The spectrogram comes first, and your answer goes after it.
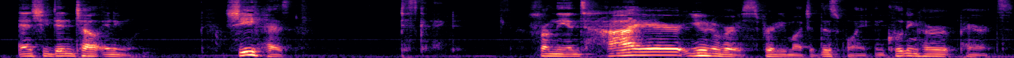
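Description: With an American accent, a man speaks with very wide pitch swings, big swings in loudness and long, frequent pauses, and the room echo is audible. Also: medium pitch for a man, fairly slow pace. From US Midwest, Illinois. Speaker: podcast co-host. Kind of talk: casual chat.

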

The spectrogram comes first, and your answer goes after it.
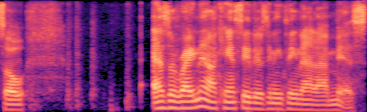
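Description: A man speaks with an American accent and a dark, mellow tone. His pitch moves with ordinary variation. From New Jersey. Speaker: podcast guest, friend of host. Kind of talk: personal testimony. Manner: halting.

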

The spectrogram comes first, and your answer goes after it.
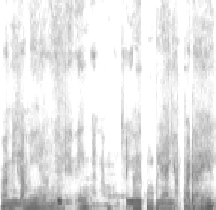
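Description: A woman with a coastal Colombian accent speaks at a fairly low pitch, with ordinary rise and fall. The sound is dry and close with no echo, and background noise is noticeable. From Colombian Caribbean coast, Santa Marta. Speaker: participant sharing experience. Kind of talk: personal story in live chat.

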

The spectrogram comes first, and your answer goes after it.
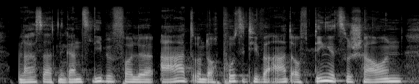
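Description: Over a very clean recording with a silent background, a man speaks at a fairly quick pace in a medium pitch, his tone dark and mellow, somewhat breathy, with fairly even intonation. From eastern Germany. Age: 30s. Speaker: radio worker. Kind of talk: interview.

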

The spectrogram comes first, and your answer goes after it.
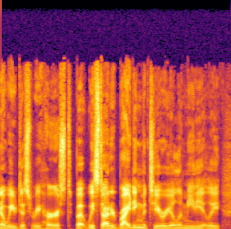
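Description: A man with an American accent and an unremarkable speaking voice speaks at a fairly low pitch with ordinary pitch variation, in a very clean recording with a silent background. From Indianapolis, Indiana, US Midwest. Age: 50s. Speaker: musician and music lecturer. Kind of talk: interview. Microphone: sounds good; host's voice bleeds into his recording.

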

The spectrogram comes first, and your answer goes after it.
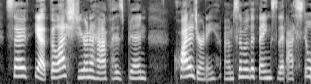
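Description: In a plain, everyday voice, a woman speaks at a fairly high pitch and a fairly slow pace with ordinary pitch variation, in a very clean recording with a silent background. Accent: American. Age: 20s. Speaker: youth minister and cancer survivor. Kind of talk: personal testimony. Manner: frequent laughs and fillers.

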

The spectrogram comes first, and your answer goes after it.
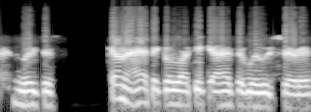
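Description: A Southwest US accent comes through at a moderate pace in a dry, close sound with no echo. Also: man. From New Mexico. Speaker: retired high school coach. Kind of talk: interview. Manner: halting.

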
